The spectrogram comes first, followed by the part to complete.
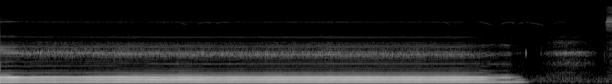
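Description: A person humming one long, steady low note as a mouth-made engine sound for a hand-worked toy excavator; the hum breaks off about five seconds in and a short breath follows.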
